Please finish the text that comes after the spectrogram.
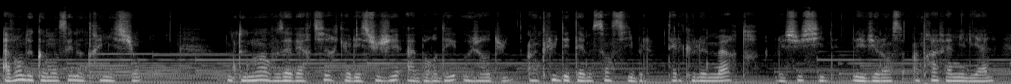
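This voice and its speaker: A woman with a fairly low voice co-hosts a community radio show. She reads a formal announcement and a content warning with care. Music runs clearly beneath her voice. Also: fairly even intonation, moderate pace. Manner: careful, formal reading. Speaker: radio co-host. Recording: music bed under the voice.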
